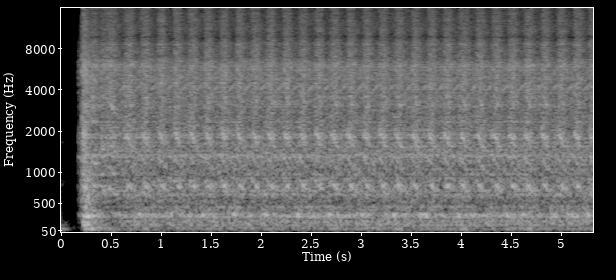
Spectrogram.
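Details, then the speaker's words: Air-cooled turbo VW engine on a dyno with a program for its cam, first start; after a brief crank it fires and runs rough and uneven, about two pulses a second; the prime fuel is far too low: hard cold start. "Okay, so obviously it needs more primary fuel, meaning when I first turn the power on and it primes up the system, it then shoots fuel in so that when you go to crank it, it'll fire right up easy. It sounds like the primary fuel is way low."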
